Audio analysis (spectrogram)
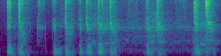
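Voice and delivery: low, soft du-dum beat mouthed like a bass line; imitated reggae beat. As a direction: hum the club's reggae rhythm under your breath. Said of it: "Reggae vibe".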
